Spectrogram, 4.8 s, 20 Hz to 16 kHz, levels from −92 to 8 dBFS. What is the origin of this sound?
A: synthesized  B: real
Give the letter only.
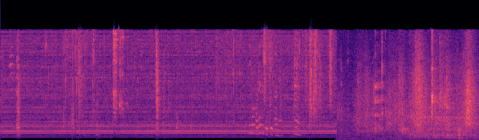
B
